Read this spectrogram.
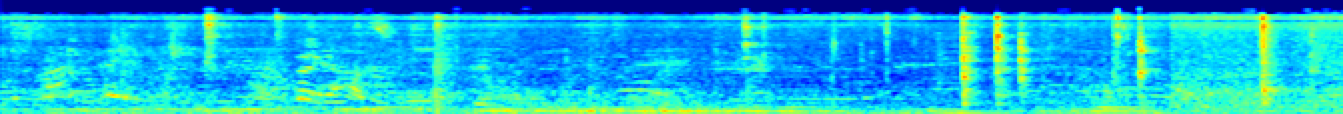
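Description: Metal tongs clink against shells and a ceramic dish.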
